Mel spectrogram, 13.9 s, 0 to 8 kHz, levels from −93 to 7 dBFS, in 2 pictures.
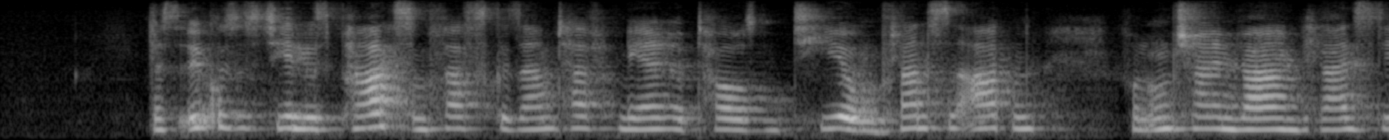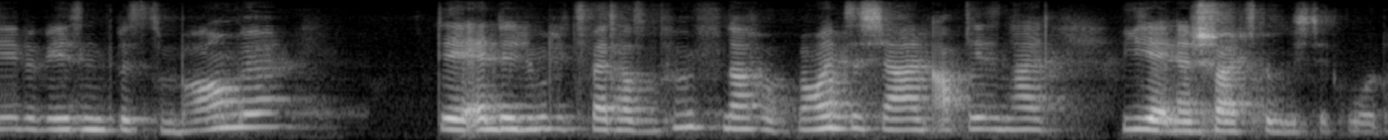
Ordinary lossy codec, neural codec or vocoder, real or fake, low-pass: none; codec, 16 kHz, 0.8 kbps, ZipCodec; fake; none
